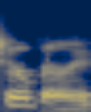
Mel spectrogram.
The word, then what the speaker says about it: Shxrberry: By the way, that's how you pronounce it. I know it's weird, and I know it's not spelled right, but it's Shxrberry. Basically, I have this phase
